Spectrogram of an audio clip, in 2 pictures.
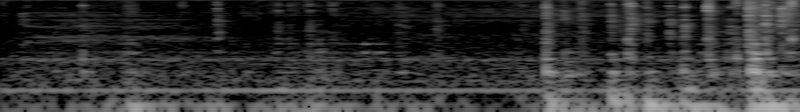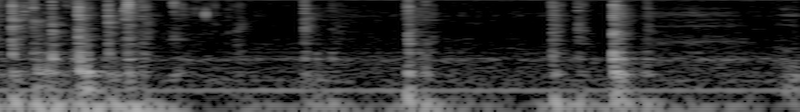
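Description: Typing on a computer keyboard. There is a quick run of keystrokes a few seconds in, then a few separate key presses near the end.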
